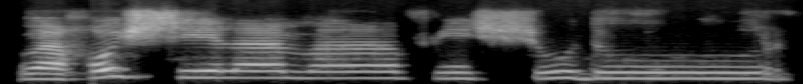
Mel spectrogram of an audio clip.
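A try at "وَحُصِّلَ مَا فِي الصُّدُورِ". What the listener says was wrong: Shotnya kayaknya kurang pas itu. Husila.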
